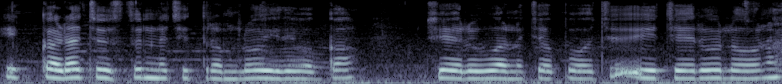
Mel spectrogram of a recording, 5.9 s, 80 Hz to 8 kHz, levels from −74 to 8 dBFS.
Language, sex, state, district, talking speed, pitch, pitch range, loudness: Telugu, female, Andhra Pradesh, Sri Satya Sai, 110 wpm, 225 Hz, 220-235 Hz, -17 LUFS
